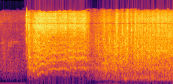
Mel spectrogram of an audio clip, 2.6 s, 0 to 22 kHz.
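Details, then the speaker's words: Case lawn tractor with a 20 hp Onan engine, primed with gas poured in, warm day, no choke. It catches abruptly and runs ragged and uneven as if fuel-starved, then dies; owner suspects a weak fuel pump or a carburetor needing cleaning or rebuild. "We might have to rebuild that carburetor. Don't know yet."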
